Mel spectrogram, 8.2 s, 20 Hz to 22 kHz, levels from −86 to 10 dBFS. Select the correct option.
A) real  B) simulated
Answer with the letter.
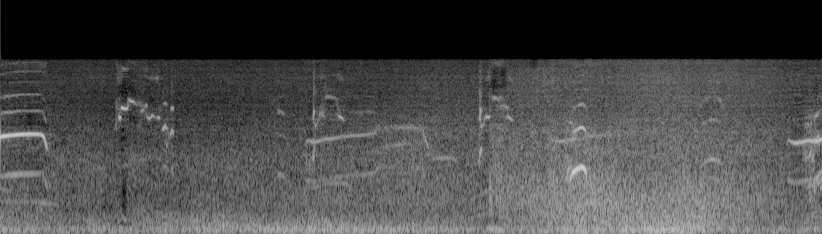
B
